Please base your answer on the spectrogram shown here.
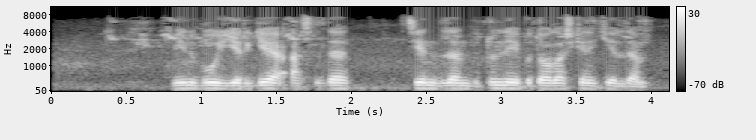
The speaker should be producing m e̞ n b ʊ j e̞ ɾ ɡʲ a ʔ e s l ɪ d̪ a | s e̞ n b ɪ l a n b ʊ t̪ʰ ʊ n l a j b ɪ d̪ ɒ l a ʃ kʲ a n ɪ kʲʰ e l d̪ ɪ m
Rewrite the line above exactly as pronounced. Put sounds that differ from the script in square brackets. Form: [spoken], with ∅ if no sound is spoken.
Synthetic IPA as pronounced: m e̞ n b ʊ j e̞ ɾ ɡʲ a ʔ [a] s l ɪ d̪ a | s e̞ n b ɪ l a n b ʊ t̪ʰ ʊ n l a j b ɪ d̪ ɒ l a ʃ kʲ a n ɪ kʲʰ e l d̪ ɪ m

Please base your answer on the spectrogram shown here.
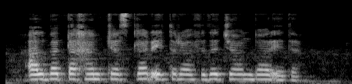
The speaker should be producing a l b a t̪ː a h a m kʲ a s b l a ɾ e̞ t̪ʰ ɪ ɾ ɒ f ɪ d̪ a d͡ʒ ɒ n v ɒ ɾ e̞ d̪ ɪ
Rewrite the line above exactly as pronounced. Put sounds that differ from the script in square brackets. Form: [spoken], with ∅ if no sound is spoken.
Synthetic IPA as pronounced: a l b a t̪ː a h a m kʲ a s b l a ɾ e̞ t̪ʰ ɪ ɾ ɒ f ɪ d̪ a d͡ʒ ɒ n [b] ɒ ɾ e̞ d̪ ɪ

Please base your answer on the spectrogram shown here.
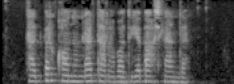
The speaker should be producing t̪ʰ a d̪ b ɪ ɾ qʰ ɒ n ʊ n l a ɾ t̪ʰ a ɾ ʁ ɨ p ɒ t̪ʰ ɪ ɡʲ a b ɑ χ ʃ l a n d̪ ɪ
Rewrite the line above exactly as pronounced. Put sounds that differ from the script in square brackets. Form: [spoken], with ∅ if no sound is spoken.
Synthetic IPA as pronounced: t̪ʰ a d̪ b ɪ ɾ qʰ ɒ n ʊ n l a ɾ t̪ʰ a ɾ ʁ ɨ [b] ɒ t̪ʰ ɪ ɡʲ a b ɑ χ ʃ l a n d̪ ɪ

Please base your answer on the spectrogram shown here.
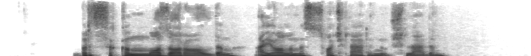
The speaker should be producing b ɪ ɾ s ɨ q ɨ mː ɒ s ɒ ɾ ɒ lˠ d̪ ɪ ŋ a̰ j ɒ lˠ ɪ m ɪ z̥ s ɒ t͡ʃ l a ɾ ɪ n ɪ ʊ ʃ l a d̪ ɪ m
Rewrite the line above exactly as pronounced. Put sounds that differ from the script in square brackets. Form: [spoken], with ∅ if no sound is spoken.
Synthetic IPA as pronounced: b ɪ ɾ s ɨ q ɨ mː ɒ [z] ɒ ɾ ɒ lˠ d̪ ɪ [m] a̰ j ɒ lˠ ɪ m ɪ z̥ s ɒ t͡ʃ l a ɾ ɪ n ɪ ʊ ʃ l a d̪ ɪ m

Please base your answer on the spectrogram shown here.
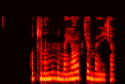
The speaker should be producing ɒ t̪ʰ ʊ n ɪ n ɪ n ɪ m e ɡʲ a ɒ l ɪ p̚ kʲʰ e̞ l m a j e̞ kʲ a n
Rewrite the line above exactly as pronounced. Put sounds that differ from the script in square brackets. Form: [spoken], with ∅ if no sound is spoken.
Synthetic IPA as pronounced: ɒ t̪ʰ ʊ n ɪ n ɪ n ɪ m [a] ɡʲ a ɒ l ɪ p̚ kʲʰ e̞ l m a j e̞ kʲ a n

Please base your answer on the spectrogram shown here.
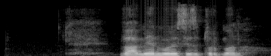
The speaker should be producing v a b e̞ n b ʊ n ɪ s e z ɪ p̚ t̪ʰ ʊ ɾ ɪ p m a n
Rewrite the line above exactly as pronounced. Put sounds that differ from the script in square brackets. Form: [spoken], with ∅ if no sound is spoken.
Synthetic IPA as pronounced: v a [m] e̞ n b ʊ n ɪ s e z ɪ p̚ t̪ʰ ʊ ɾ ɪ p m a n

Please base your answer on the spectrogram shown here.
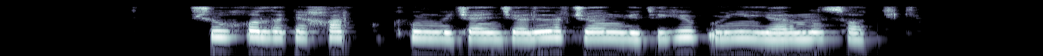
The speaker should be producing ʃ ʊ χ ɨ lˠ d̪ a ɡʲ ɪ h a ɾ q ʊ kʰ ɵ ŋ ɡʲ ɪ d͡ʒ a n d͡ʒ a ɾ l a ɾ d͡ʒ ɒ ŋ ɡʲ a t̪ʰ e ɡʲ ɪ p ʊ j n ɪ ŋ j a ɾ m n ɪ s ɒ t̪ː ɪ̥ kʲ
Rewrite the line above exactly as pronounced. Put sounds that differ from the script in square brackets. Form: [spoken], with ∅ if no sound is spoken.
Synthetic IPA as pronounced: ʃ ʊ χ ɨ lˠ d̪ a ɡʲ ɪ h a ɾ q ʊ kʰ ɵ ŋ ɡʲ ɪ d͡ʒ a n d͡ʒ a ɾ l a ɾ d͡ʒ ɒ ŋ ɡʲ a t̪ʰ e ɡʲ ɪ p ʊ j n ɪ ŋ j a ɾ m n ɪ s ɒ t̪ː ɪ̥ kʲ

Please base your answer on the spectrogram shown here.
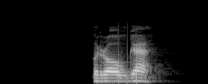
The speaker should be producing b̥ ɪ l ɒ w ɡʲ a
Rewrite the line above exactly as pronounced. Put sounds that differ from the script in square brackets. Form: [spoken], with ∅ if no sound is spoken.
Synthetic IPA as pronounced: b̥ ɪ [ɾ] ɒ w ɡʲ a

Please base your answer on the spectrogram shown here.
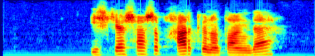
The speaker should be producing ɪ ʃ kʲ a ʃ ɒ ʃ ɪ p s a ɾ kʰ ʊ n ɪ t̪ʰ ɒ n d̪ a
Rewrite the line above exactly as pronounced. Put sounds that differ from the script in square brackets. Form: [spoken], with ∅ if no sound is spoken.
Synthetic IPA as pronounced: ɪ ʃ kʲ a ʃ ɒ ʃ ɪ p [h] a ɾ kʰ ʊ n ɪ t̪ʰ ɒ [ŋ] d̪ a

